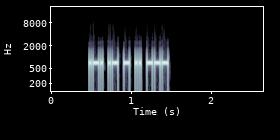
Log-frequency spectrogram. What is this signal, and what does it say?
Morse code, heard as a keyed tone, about 50 wpm, 700 Hz. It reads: RATIO
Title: Top 1751-2000 Words 50wpm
